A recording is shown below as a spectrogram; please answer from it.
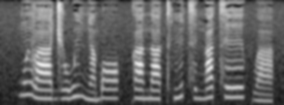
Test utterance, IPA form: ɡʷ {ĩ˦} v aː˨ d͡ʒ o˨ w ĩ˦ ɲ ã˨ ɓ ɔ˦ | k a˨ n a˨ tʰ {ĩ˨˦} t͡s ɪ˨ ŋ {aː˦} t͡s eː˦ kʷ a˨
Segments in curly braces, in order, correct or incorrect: correct, correct, incorrect

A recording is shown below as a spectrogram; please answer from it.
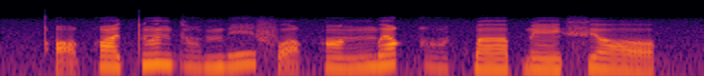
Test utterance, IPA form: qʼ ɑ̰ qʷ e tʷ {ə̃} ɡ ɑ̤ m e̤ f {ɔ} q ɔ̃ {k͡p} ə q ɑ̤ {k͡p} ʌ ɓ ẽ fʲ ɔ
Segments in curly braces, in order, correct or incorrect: correct, incorrect, incorrect, correct

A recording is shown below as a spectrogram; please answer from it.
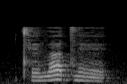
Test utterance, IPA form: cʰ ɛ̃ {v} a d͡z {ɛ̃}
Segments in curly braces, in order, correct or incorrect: correct, correct

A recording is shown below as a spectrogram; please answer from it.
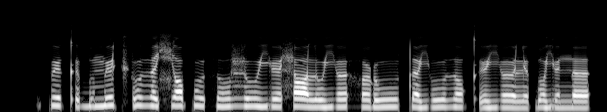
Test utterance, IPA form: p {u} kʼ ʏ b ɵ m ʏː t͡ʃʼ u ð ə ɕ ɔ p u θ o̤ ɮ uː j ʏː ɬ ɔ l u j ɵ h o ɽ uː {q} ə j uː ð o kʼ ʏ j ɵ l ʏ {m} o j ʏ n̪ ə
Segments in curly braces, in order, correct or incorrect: incorrect, incorrect, incorrect

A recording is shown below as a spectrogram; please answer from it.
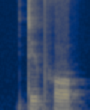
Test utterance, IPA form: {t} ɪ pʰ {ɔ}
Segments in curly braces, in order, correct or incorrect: correct, correct

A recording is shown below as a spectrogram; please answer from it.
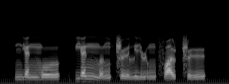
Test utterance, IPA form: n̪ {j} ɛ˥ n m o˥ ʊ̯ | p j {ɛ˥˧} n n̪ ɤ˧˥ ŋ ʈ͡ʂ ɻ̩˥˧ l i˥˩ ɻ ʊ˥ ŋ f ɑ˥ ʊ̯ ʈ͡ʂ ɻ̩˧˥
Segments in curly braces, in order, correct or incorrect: correct, incorrect

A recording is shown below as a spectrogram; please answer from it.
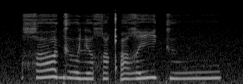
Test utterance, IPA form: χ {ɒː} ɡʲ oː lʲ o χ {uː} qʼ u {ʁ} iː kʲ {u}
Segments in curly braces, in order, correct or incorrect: correct, incorrect, correct, incorrect

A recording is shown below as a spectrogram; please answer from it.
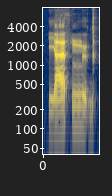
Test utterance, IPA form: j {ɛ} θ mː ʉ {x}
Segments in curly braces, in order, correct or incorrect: incorrect, incorrect

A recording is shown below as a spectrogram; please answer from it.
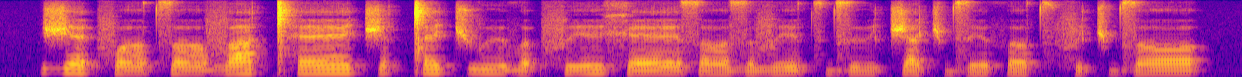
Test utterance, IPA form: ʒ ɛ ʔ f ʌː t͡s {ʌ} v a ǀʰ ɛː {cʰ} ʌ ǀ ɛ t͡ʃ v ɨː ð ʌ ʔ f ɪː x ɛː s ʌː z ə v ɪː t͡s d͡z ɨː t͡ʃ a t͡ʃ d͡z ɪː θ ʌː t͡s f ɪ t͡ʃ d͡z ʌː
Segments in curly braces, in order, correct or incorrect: incorrect, incorrect

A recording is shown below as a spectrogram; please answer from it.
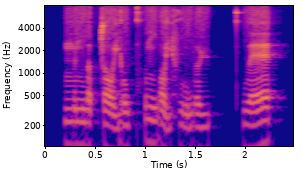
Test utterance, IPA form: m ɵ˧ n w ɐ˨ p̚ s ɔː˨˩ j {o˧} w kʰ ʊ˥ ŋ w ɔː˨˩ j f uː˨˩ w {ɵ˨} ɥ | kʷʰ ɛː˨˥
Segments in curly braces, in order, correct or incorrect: incorrect, correct

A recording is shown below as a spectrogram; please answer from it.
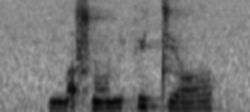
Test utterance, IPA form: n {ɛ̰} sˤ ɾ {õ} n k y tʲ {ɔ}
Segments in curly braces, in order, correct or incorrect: correct, correct, correct

